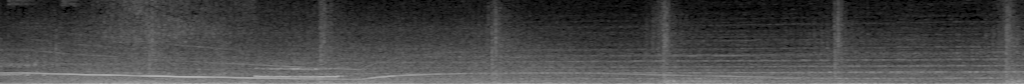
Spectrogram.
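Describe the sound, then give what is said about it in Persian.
Police sirens wail with long rising and falling sweeps over a loud, steady rumble of police cars pulling away as officers drive out of the police investigation bureau. Occasional sharp clicks punctuate the noise, and no one speaks. “رسول با بقیه مامورا با ماشین از آگاهی بیرون میره.”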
